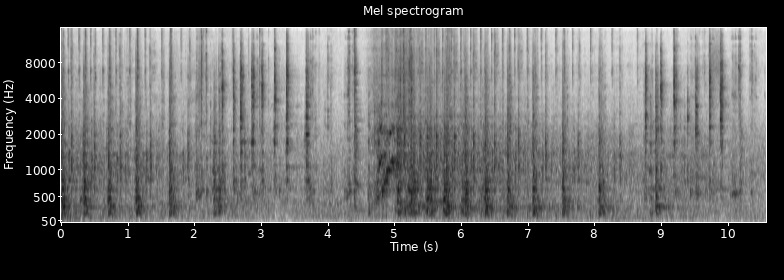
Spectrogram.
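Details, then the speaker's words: MTD five-horsepower wood chipper engine, bought at auction: uneven cranking pulls with scattered pops, coughs and backfiring, no catch; suspected half-sheared flywheel key throwing timing off, likely from overstuffing. "and it seemed like it was like backfiring a little bit trying to pull it. What uh usually means the pin the the keyway keyway is probably uh halfway sheared."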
